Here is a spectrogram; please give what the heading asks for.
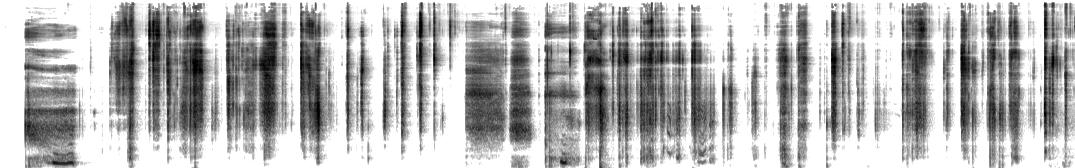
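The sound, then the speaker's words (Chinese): Ear-licking mouth sounds in an ASMR roleplay: wet smacks, clicks and slurps come in many short bursts separated by brief silences, soft and intimate in level. “差不多该换另一边耳朵了。这边也要舔了。”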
